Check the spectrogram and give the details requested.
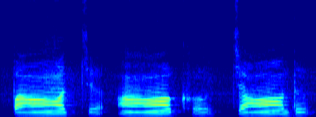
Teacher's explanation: अनुनासिक इनका उच्चारण नाक और मुख के संयोग से होता है।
